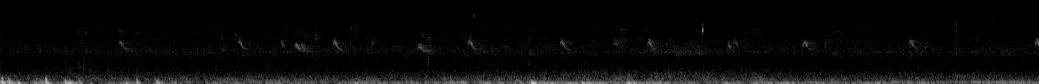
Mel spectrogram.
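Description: A small flock of bluebirds calling: short, faint, downward chirps, about two a second. Underneath is a low rumble with a few dull thumps, loudest in the first second.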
